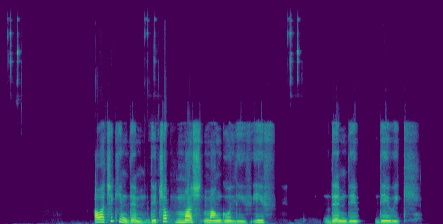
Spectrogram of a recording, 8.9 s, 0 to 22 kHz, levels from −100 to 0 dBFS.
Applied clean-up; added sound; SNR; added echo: neural mask model Resemble Enhance denoiser.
